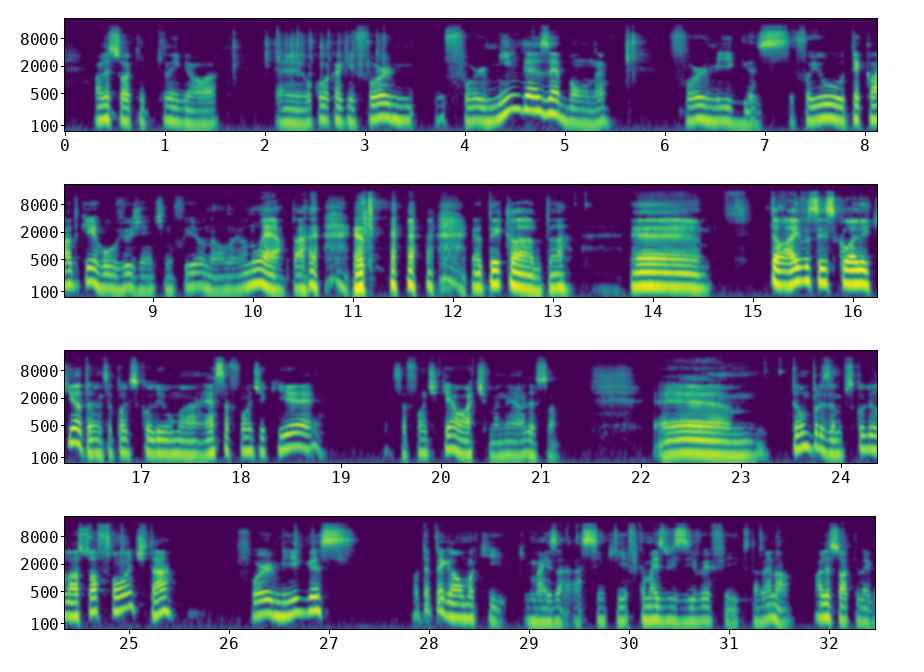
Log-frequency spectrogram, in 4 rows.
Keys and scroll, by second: 1.5 Caps_Lock, 1.7-3.6 typing, 5.6 BackSpace.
